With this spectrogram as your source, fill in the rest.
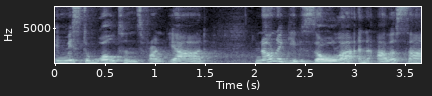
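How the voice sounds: What is heard is a natural reading voice.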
